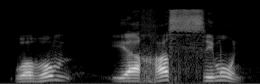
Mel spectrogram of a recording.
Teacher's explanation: بفتح الخاء وتشديد الصاد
